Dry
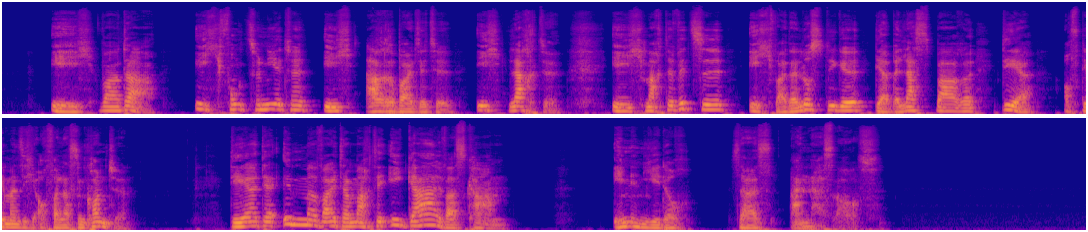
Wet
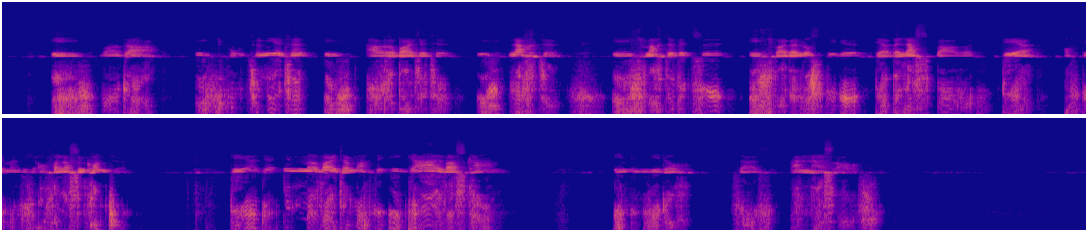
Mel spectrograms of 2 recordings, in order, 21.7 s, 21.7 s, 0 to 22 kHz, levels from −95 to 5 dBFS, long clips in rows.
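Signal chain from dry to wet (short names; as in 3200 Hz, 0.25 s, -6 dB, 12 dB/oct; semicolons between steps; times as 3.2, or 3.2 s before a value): four-band scrambler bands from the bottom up 3412; LFO low-pass sine 0.8 Hz 630–1600 Hz; gain +1 dB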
